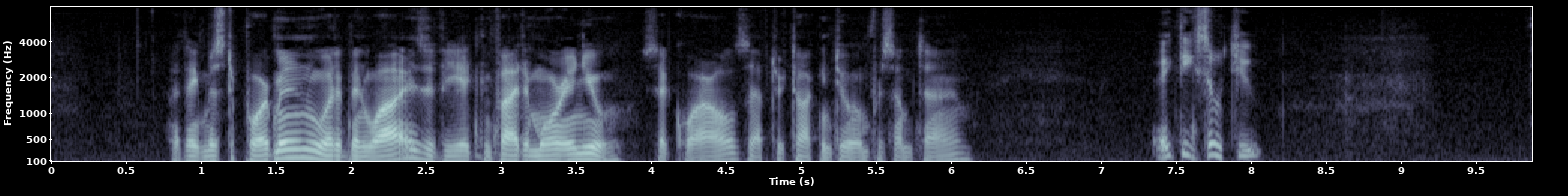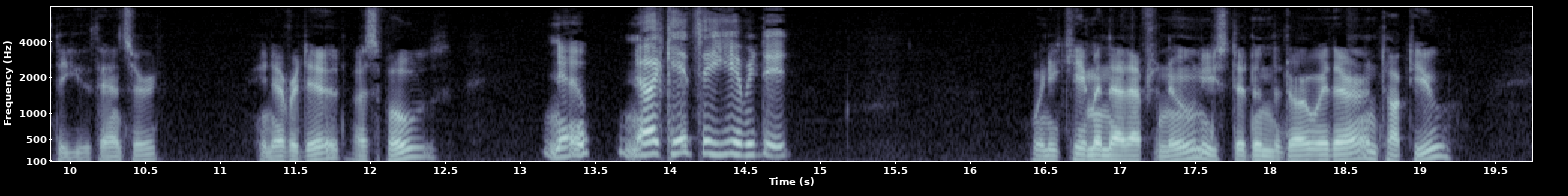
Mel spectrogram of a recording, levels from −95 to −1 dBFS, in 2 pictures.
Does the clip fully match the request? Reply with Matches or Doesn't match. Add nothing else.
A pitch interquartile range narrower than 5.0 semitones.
Doesn't match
